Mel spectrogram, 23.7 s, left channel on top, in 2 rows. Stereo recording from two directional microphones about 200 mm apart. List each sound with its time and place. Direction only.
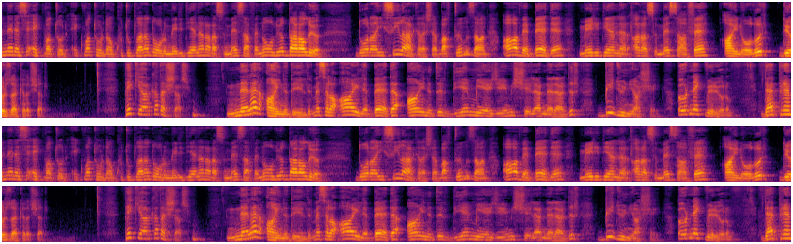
0.0 s speech: 35° left (ahead or behind)
5.3 s speech: 30° left (ahead or behind)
